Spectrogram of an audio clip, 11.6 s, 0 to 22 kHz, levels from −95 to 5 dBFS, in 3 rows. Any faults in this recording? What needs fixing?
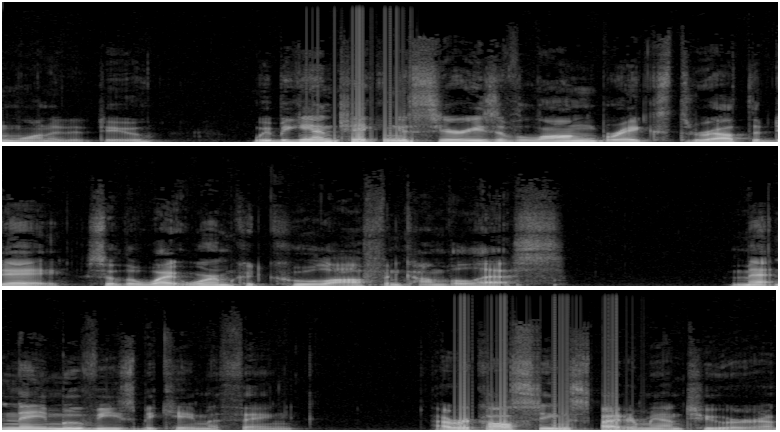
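Processor overload crackle at 1.52–2.12 s and 10.02–10.98 s: short buffers around 10 ms miss their deadlines and replay stale audio. Fix it by easing processing load or using bigger buffers.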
